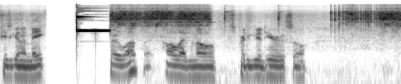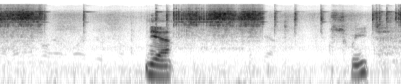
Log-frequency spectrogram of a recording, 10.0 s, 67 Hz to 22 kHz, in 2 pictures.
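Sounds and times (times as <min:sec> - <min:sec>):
fishing reel cranking: 0:01.4 - 0:02.6, 0:04.1 - 0:05.6, 0:07.0 - 0:08.5, 0:09.6 - 0:10.0.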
